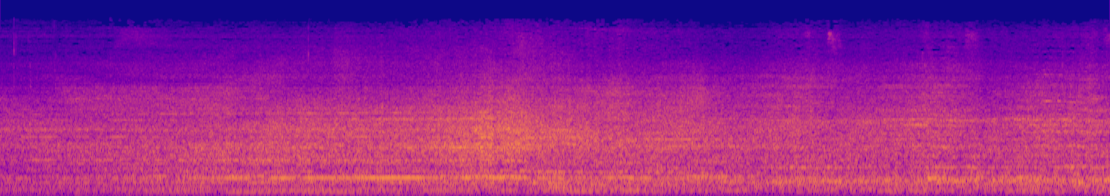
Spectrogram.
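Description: A diesel freight locomotive approaches and passes close by. Its engine hum is loudest about five seconds in, and then comes the steady rolling rumble of a long train of covered hopper wagons going past.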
